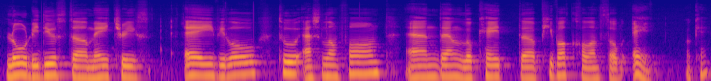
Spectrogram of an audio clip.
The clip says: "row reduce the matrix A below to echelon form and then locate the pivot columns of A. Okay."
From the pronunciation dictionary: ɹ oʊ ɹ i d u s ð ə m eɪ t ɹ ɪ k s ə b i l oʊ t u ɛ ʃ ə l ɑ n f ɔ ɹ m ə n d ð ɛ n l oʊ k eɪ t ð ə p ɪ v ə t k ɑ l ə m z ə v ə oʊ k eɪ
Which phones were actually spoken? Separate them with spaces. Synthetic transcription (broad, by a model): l oʊ ɹ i d u s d ə m eɪ t ɹ ɪ k s ə b i l oʊ t u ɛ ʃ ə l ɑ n f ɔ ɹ m ə n d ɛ n l oʊ k eɪ t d ə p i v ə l k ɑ l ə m s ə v ə oʊ k eɪ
